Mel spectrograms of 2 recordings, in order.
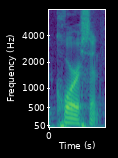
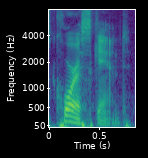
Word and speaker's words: Coruscant: Now there's an interesting historical footnote here, which is Thrawn pronounces the planet's name as Coruscant, because this game is released well before the Phantom Menace established the official pronunciation of the planet as Coruscant.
